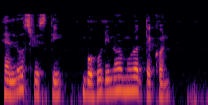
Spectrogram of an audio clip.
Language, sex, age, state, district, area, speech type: Assamese, male, 18-30, Assam, Jorhat, urban, read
